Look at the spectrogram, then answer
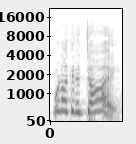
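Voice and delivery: very high, light reassurance; mock dismissal. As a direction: wave away the panic in a high-pitched voice. Castaway dismisses his friend's panic.

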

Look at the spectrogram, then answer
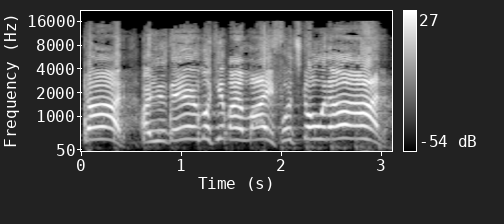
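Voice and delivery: high, desperate yell to God; acted shouting demand for an answer; forceful, loud shout. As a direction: cry out at full volume, stretching the end. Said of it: "Sometimes it's forcefully and loudly".

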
